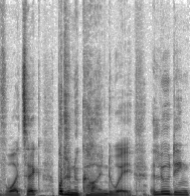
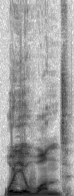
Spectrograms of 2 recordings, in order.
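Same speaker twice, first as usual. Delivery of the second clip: louder tough demand; gruff challenge; 8 dB louder than usual. Retold or imitated. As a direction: square up. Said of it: "he just goes".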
